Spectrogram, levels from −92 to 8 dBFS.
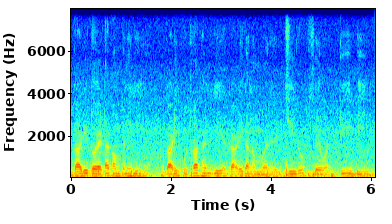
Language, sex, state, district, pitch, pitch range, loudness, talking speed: Hindi, male, Uttarakhand, Uttarkashi, 115 Hz, 110-120 Hz, -17 LUFS, 165 wpm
